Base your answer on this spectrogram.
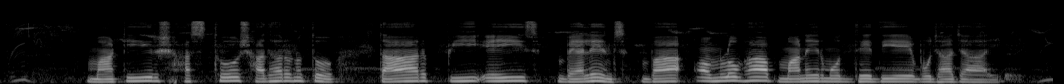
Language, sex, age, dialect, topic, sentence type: Bengali, male, 36-40, Northern/Varendri, agriculture, statement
